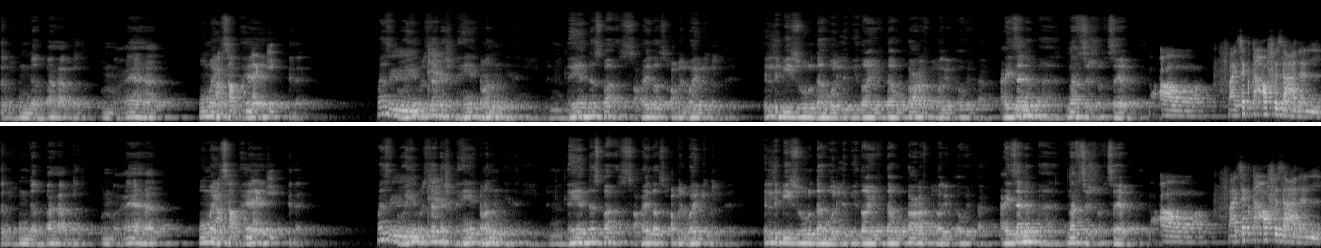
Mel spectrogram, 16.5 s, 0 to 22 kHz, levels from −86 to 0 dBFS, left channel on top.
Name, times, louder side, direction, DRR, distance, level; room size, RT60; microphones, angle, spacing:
voice 1, 0.0-1.9 2.5-3.4 3.6-3.8 4.7-9.1 9.5-14.1, right 1 dB, 40° right, 0 dB, 0.5 m, -28 dB
voice 2, 2.6-3.4 4.8-5.5 14.5-16.5, left 1 dB, 10° left, 4 dB, 0.3 m, -27 dB
3.3 x 2.9 x 3.6 m, 0.99 s
head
